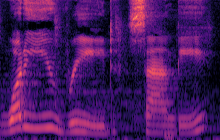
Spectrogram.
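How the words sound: The vowel in read is short and British-sounding. "that sounded way too British"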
